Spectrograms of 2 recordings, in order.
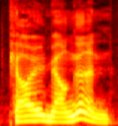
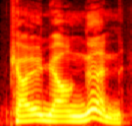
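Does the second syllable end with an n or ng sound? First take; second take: ng; ng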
